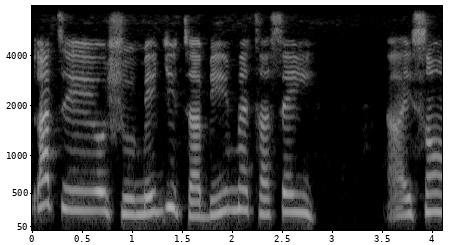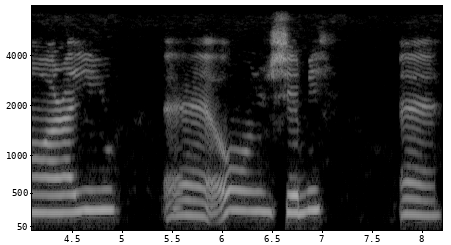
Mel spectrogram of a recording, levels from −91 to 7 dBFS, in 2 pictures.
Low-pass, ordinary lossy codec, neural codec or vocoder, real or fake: 7.2 kHz; Opus, 64 kbps; none; real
